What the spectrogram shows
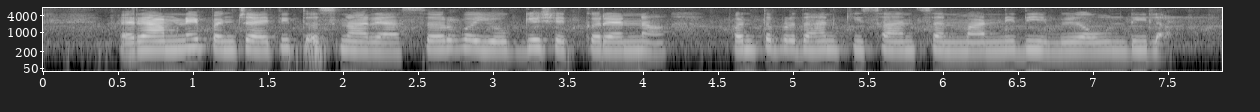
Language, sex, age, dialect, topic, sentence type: Marathi, female, 46-50, Standard Marathi, agriculture, statement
